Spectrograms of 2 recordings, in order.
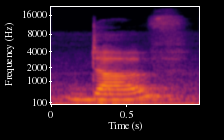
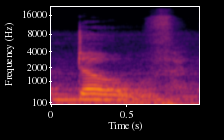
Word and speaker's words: dove: this next word um we can pronounce this two different ways depending on how we're using it we have Dove as in the bird or Dove as in the past tense of dive confusing right so Dove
